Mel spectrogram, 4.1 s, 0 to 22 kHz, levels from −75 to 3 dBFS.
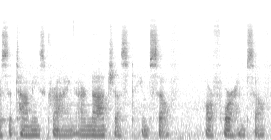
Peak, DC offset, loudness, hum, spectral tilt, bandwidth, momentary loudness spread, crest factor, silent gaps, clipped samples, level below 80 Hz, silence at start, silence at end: -18 dBFS; under 0.1%; -38 LUFS; none; -4 dB/octave; 17 kHz; 7 LU; 20 dB; none; under 0.1%; -62 dBFS; 0 s; 0 s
